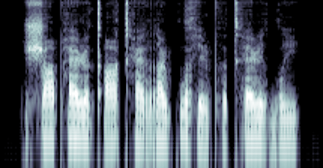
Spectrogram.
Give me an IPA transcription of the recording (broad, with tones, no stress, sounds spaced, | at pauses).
ʃ ɑ˧˥˧ pʰ æ˥ ɭ ə˧˥ kʼ ɑ˧˥ kʰ æ˧ r ɑ˥ ɭ kʷ ɑ˥ x i˩ ɭ pʰ ə˩ kʰ ɛ˧˥ ɭ i˩ ɡʷ i˥˧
